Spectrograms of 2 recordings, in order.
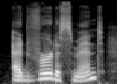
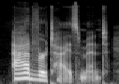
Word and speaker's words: advertisement: Another big one, advertisement. British, advertisement. American, advertisement. Different stress on completely different syllables.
